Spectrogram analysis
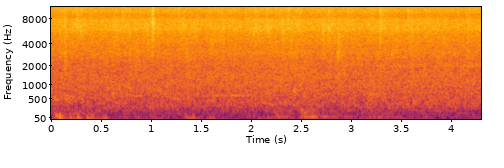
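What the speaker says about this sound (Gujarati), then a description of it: "હજી વરસાદ બંધ રહ્યો નથી." Rain falls steadily in a constant, even hiss, with occasional heavier drops standing out against the wash.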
